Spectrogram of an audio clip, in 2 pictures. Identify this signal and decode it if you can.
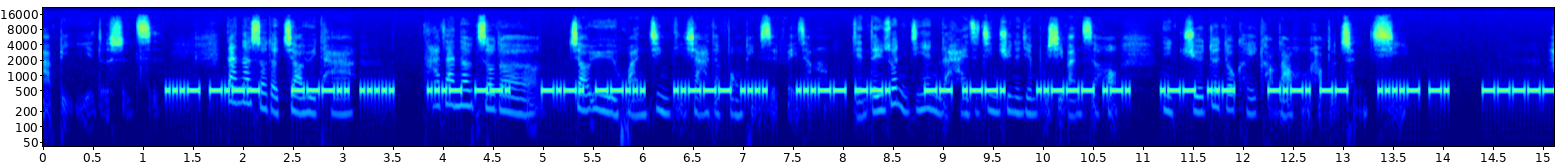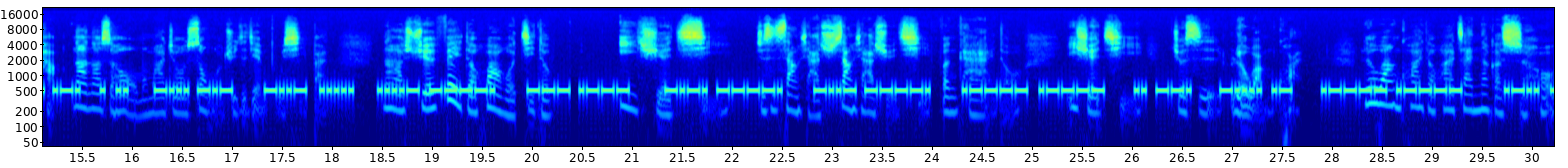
Morse code, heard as a keyed tone, hand-sent with a paddle, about 33 wpm, 510 Hz, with speech in Chinese. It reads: VY 85 VG C7 2H 3G MP 2R WU CM 4N 0R EI BK X5 49 OJ C9 X9 11 IG 6A 11 …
